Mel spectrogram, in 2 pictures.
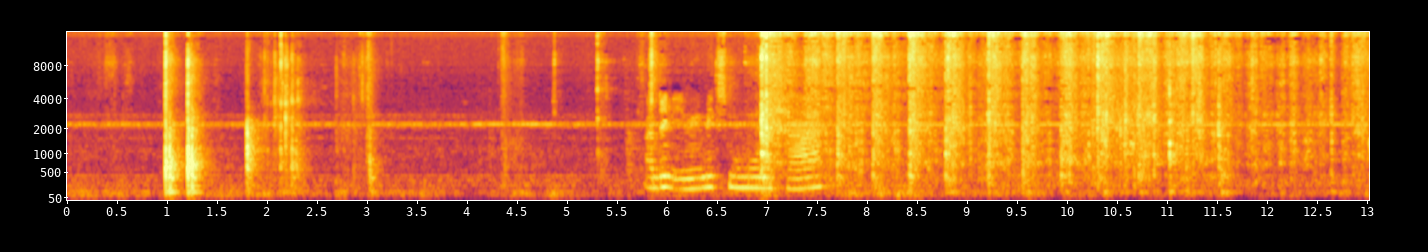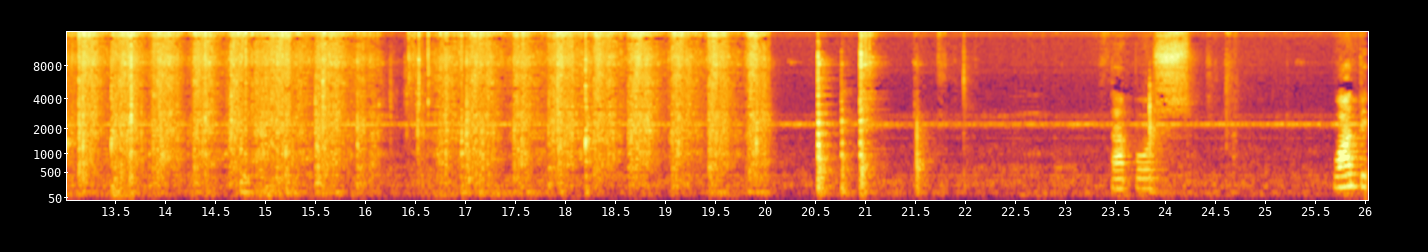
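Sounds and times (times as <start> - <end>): whisk scratching in plastic bowl: 6.9 - 20.2.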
